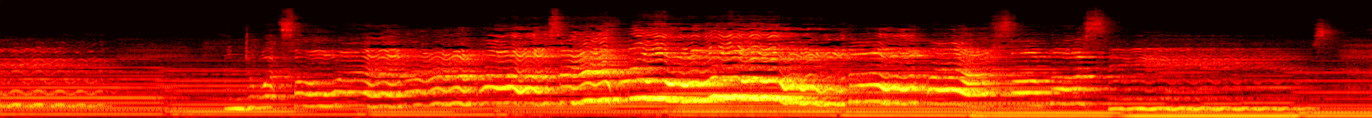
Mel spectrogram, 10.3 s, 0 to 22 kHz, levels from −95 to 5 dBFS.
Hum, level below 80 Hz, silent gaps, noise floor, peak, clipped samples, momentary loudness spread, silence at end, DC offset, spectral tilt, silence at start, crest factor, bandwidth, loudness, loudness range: none; -50 dBFS; none; -41 dBFS; -2 dBFS; under 0.1%; 20 LU; 0 s; under 0.1%; -4.5 dB/octave; 0 s; 18 dB; 10 kHz; -19 LUFS; 14 LU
